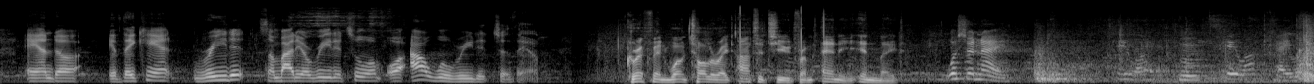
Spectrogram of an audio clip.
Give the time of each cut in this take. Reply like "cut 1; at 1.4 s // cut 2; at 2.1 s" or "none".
cut 1; at 8.9 s

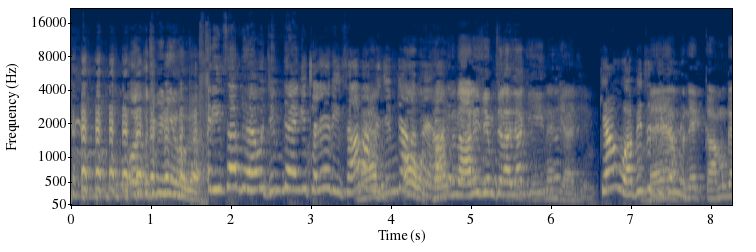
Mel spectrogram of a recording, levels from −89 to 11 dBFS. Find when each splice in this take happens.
cut 1; at 1.7 s // cut 2; at 5.8 s

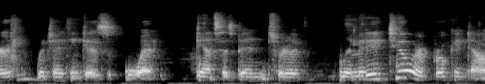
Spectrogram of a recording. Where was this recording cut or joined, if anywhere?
none

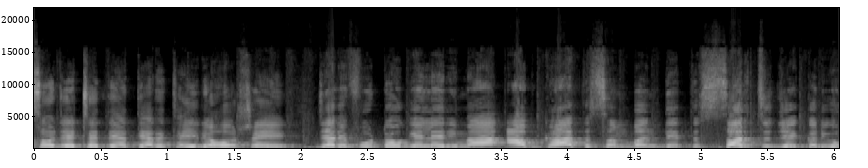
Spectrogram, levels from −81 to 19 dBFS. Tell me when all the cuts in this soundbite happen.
cut 1; at 2.0 s

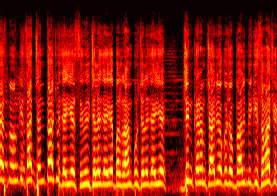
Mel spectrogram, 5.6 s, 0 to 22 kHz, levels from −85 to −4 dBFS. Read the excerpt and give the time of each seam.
cut 1; at 1.2 s

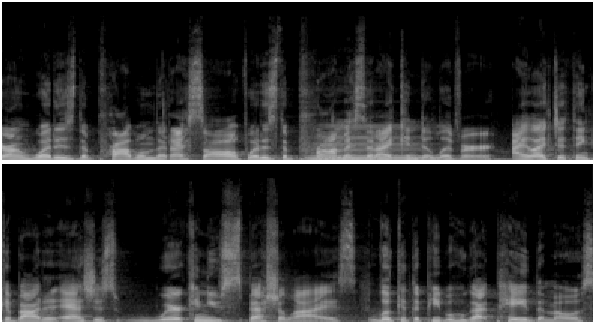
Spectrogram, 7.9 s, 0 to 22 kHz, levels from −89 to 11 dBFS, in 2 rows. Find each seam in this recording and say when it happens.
cut 1; at 3.3 s // cut 2; at 6.4 s

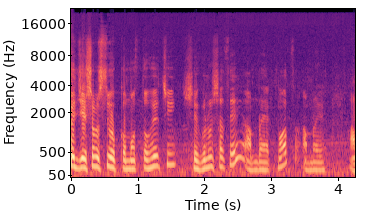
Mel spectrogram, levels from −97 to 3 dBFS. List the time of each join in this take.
cut 1; at 1.7 s

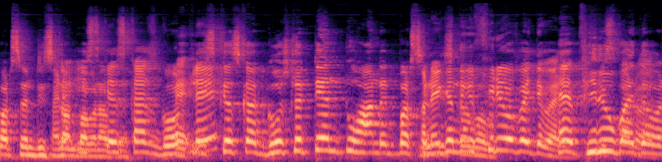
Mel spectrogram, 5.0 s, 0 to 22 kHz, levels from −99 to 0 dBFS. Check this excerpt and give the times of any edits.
none

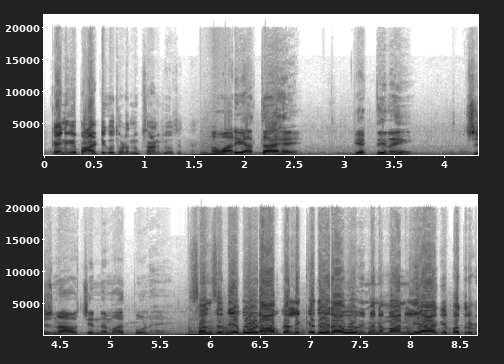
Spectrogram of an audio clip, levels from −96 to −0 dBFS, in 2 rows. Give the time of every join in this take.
cut 1; at 1.5 s // cut 2; at 5.7 s

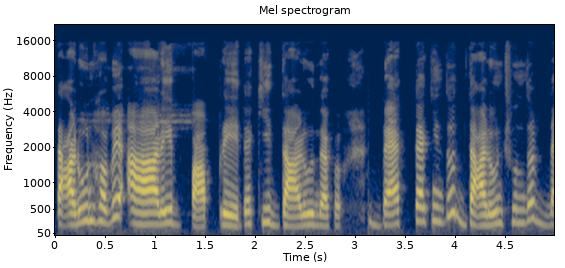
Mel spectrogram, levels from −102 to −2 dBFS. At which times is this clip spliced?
cut 1; at 3.0 s

